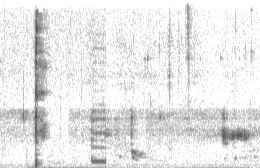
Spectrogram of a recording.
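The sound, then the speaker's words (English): A phone is dialed to call a friend: a sharp click, then a few short touch-tone beeps at uneven intervals, fairly quiet, with no talking. “Let's call up our buddy.”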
